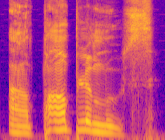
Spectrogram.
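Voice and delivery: "pamplemousse" as pahm-pluh-MOOSE, slow; slow, relished French "pamplemousse"; French pronunciation. Shown as a demonstration. Teacher savouring "un pamplemousse" for the class. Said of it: "I love this word".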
